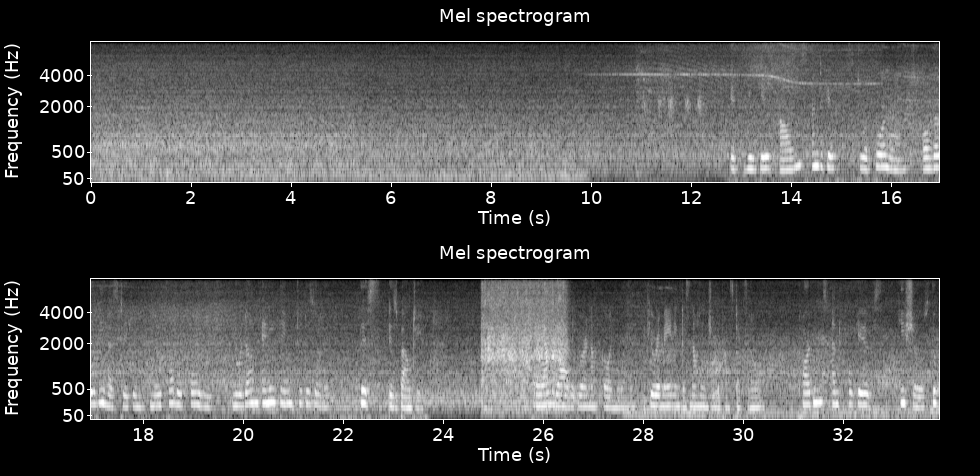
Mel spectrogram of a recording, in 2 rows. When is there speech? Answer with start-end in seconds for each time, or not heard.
12.8-23.7, 25.8-30.4, 31.1-33.8.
